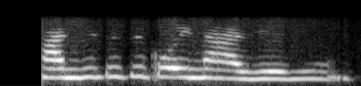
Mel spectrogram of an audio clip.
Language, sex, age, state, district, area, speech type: Punjabi, female, 18-30, Punjab, Mansa, rural, conversation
